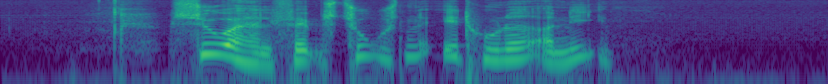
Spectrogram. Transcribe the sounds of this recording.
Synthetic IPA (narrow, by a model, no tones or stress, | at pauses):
syʊ̰ɒ̽ɦælfem̰st͡sʰṵːsn̩e̝d̥hunɐð̞̩ˠɒ̽nḭː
